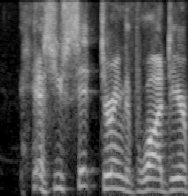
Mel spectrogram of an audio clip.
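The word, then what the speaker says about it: voir dire: you sit during the voi deer process or as a judge in Texas once called it boar Dyer um but it's really brought deer um pronunciations then and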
